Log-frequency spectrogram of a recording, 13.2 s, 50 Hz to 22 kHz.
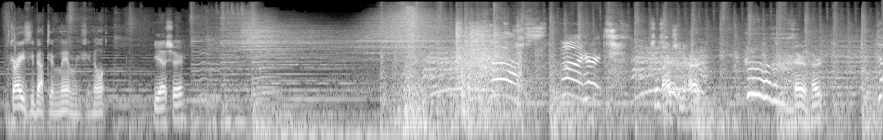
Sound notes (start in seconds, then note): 6.3 cattle bellowing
